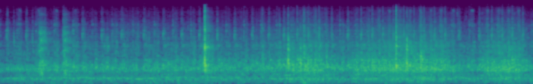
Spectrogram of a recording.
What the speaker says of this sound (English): I'm not touching any other settings on the serger, but I'm going to see just how much it will actually ruffle without the ruffling foot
